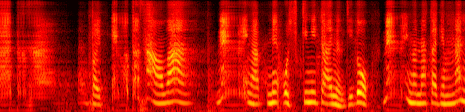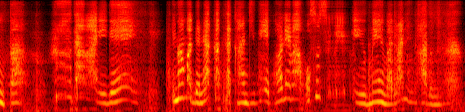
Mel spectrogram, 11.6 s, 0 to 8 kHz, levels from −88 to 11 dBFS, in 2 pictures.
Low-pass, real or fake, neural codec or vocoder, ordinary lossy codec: none; fake; codec, 16 kHz, about 1 kbps, DyCAST, with the encoder's durations; none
